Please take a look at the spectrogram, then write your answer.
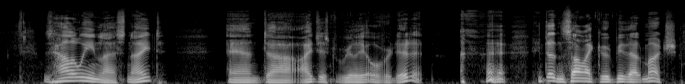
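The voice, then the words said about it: Tired-sounding voice. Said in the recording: “Oh man, I'm tired this morning. You can hear it in my voice.”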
